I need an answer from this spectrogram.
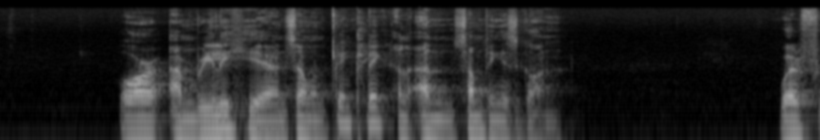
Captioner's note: klick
